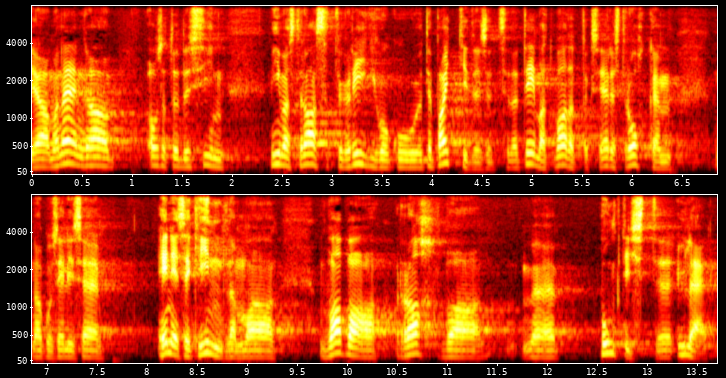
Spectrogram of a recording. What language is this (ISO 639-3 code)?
est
